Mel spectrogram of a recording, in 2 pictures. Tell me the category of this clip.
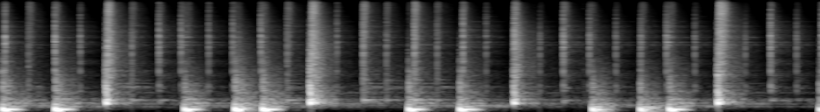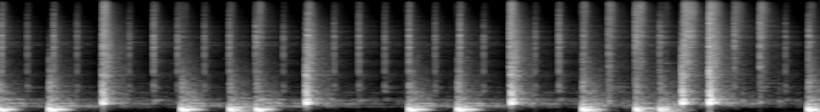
Music > Solo percussion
